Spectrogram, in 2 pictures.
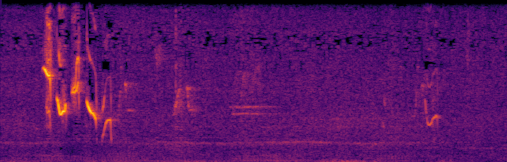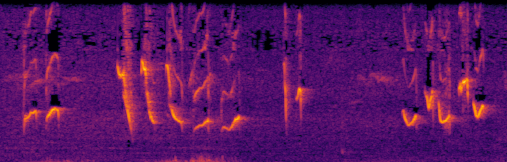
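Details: Yellow-cheeked Tit giving bright, high chirps and short whistled notes in irregular bursts, with a soft low rumble in the background. Finding: Yellow-cheeked tit.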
